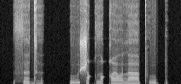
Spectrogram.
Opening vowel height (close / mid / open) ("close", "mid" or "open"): mid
